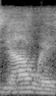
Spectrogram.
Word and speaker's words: Yahweh: That's this Yahweh thing.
